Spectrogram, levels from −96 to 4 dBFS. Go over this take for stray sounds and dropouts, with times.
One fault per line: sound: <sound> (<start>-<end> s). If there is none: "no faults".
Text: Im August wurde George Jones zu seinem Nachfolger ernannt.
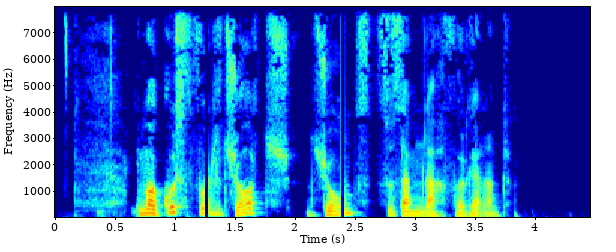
sound: dropout (1.2-1.3 s)
sound: dropout (2.4-2.4 s)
